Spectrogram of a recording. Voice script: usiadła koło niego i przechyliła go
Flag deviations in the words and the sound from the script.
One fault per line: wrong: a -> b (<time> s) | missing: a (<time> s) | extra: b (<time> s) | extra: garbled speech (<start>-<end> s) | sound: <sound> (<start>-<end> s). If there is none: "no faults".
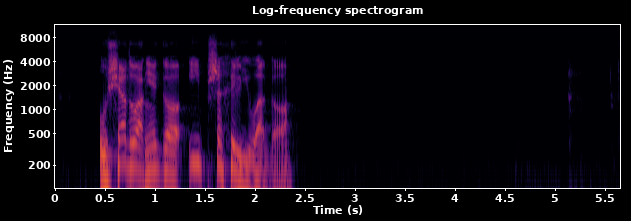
missing: koło (0.9 s)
